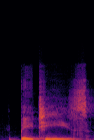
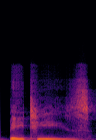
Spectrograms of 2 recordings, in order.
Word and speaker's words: bêtise: The word is Betes. Betes. No alternate pronunciations.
